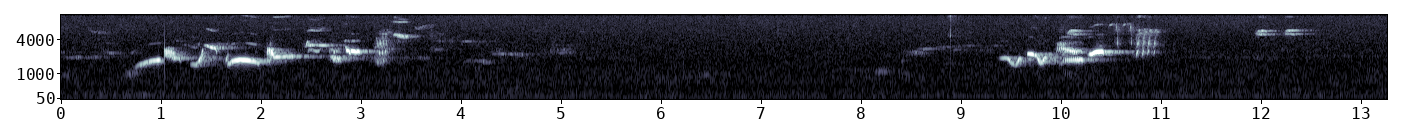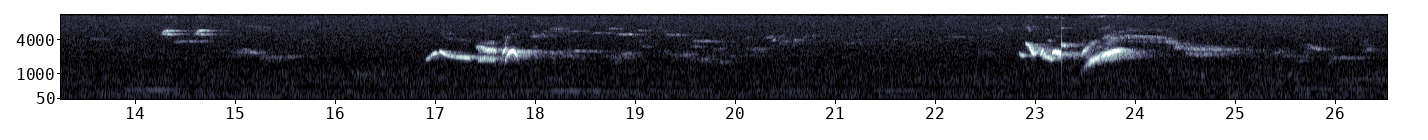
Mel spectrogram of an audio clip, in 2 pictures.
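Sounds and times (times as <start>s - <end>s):
common blackbird song: 0.1s - 4.6s, 8.5s - 11.0s, 14.3s - 15.8s, 16.9s - 21.2s, 22.8s - 26.4s.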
